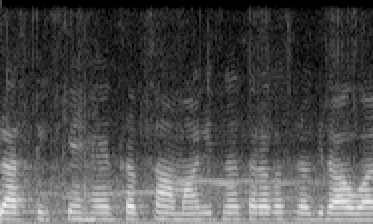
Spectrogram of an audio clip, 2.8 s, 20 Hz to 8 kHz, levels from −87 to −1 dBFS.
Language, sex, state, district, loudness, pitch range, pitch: Hindi, female, Punjab, Kapurthala, -16 LUFS, 220-230 Hz, 225 Hz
